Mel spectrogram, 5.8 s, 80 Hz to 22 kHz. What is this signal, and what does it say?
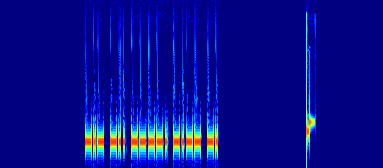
Morse code, heard as a keyed tone, about 38 wpm, 700 Hz. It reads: KD9YN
